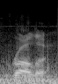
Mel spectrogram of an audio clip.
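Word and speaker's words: Rolla: So Delta's saying locally it's pronounced Rola.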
